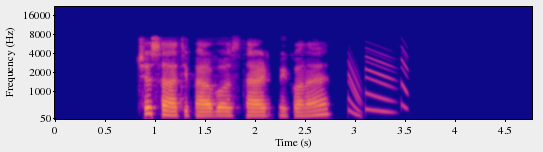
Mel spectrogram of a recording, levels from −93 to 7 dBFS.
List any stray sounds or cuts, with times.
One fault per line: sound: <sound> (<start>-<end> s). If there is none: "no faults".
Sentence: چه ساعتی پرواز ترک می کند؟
sound: chirp (2.9-3.5 s)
